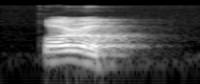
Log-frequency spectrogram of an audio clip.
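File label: "korup", Malay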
